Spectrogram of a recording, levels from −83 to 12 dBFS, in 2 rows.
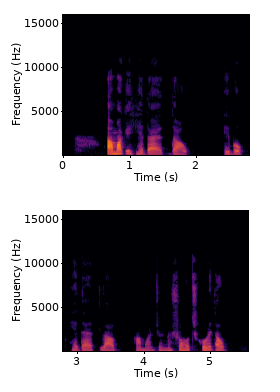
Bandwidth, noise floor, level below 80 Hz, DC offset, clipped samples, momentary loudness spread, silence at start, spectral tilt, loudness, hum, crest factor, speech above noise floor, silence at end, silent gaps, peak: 11 kHz; -57 dBFS; -78 dBFS; under 0.1%; under 0.1%; 20 LU; 0.65 s; -6.5 dB/octave; -26 LUFS; none; 26 dB; 30 dB; 0.35 s; none; -2 dBFS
